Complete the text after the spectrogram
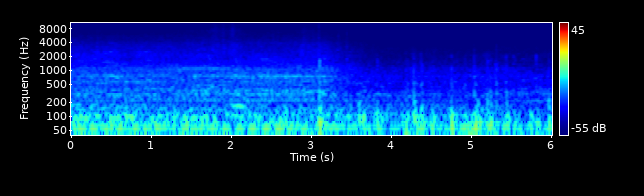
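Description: A train rumbles and hums steadily as it glides along the track.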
